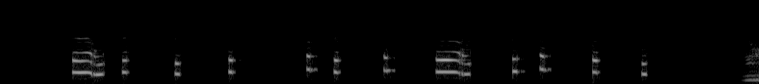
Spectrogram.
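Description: An animal gives quick, short, high-pitched yelps close by.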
